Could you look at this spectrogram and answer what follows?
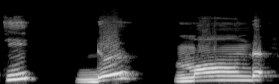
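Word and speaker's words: tu demandes: الكلمه دي كمان اسمها تي دو موند تي دوموند تي دوموند تاني كده تي د موند ما تنطقش الاس ولا الاو يا حماده انت اخرك هنا تي دوموند تي دوموند معناها انت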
